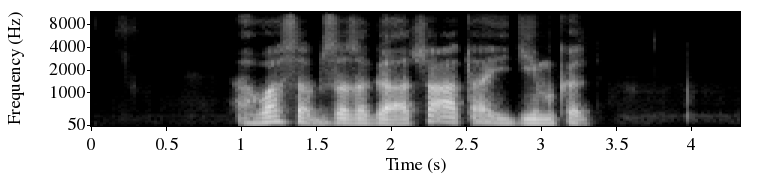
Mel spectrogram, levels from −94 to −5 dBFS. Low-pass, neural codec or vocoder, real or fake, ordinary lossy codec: 10.8 kHz; codec, 24 kHz, 0.9 kbps, DualCodec; fake; Opus, 64 kbps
